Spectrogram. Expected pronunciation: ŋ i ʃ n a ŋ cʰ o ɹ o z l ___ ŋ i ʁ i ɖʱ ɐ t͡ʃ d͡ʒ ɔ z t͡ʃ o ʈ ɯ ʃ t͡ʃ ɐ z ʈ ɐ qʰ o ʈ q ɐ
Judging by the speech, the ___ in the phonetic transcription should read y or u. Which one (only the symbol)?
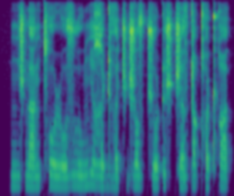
u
